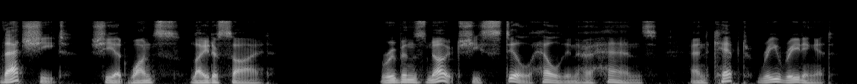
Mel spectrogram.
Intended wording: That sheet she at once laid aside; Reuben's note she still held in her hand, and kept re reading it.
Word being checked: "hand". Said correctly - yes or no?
no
